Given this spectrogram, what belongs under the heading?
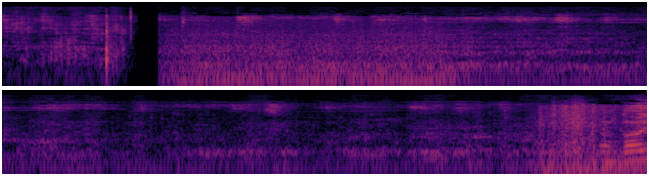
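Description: A car interior on the road toward a village, with a steady low engine rumble and road noise throughout, a brief click and dropout near the start, then a louder surge at the end.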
